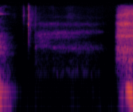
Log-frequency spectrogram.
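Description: A man's short, thoughtful "mm" hum, then a small mouth click and a soft breath as he gathers his thoughts. Speech begins near the end.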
